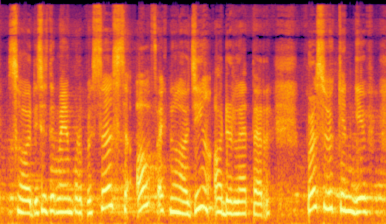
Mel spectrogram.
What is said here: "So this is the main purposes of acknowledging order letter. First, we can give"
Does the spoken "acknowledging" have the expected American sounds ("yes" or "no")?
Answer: yes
